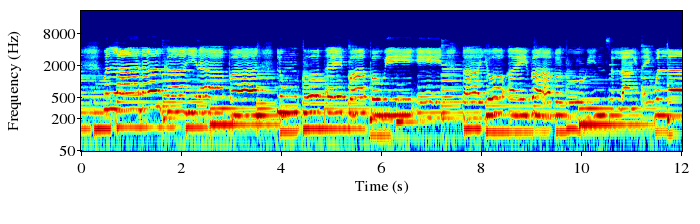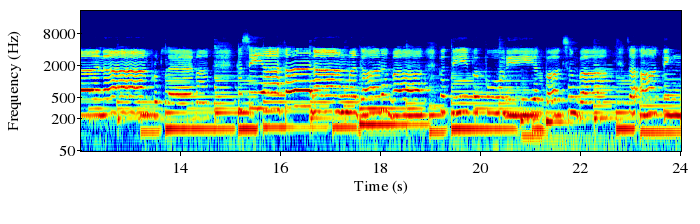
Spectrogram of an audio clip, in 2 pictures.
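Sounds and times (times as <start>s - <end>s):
guitar accompaniment: 0.0s - 24.0s
person singing: 0.0s - 24.0s.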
